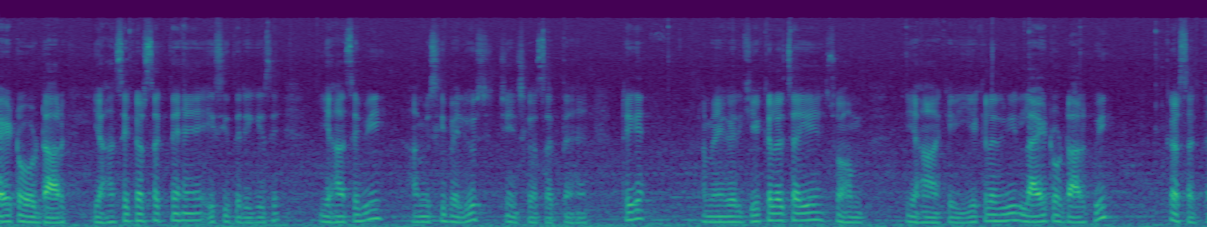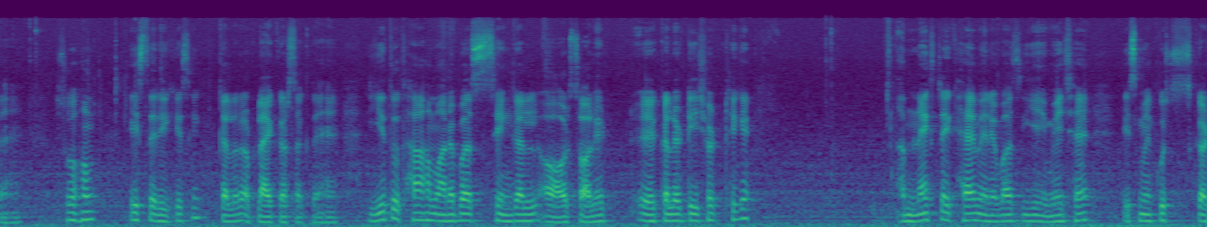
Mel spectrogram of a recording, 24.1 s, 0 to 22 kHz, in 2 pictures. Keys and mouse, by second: 13.3 ctrl+d, 13.5 v, 20.3 v, 20.4 click.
